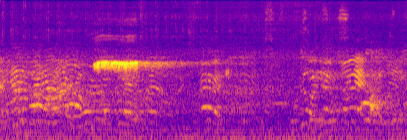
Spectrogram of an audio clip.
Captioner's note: whistle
